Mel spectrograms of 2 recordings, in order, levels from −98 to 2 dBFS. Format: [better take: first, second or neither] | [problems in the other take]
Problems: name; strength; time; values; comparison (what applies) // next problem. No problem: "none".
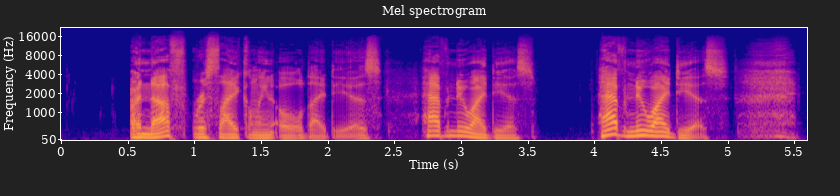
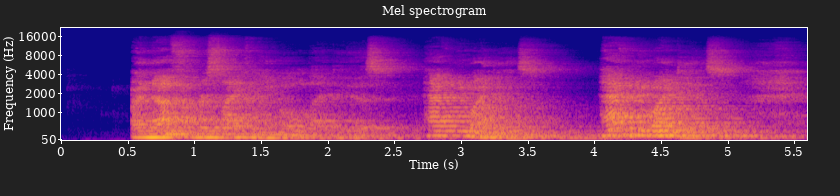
first | room echo; strong; dies away in 1.6 s // off-mic speech; far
